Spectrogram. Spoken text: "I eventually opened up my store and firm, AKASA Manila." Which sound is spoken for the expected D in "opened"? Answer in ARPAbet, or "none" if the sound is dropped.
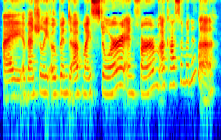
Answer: D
